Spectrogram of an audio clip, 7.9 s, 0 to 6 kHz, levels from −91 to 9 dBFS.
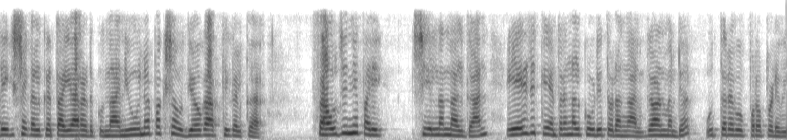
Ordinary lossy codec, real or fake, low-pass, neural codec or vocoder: none; fake; 5.4 kHz; codec, 24 kHz, 6 kbps, HILCodec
